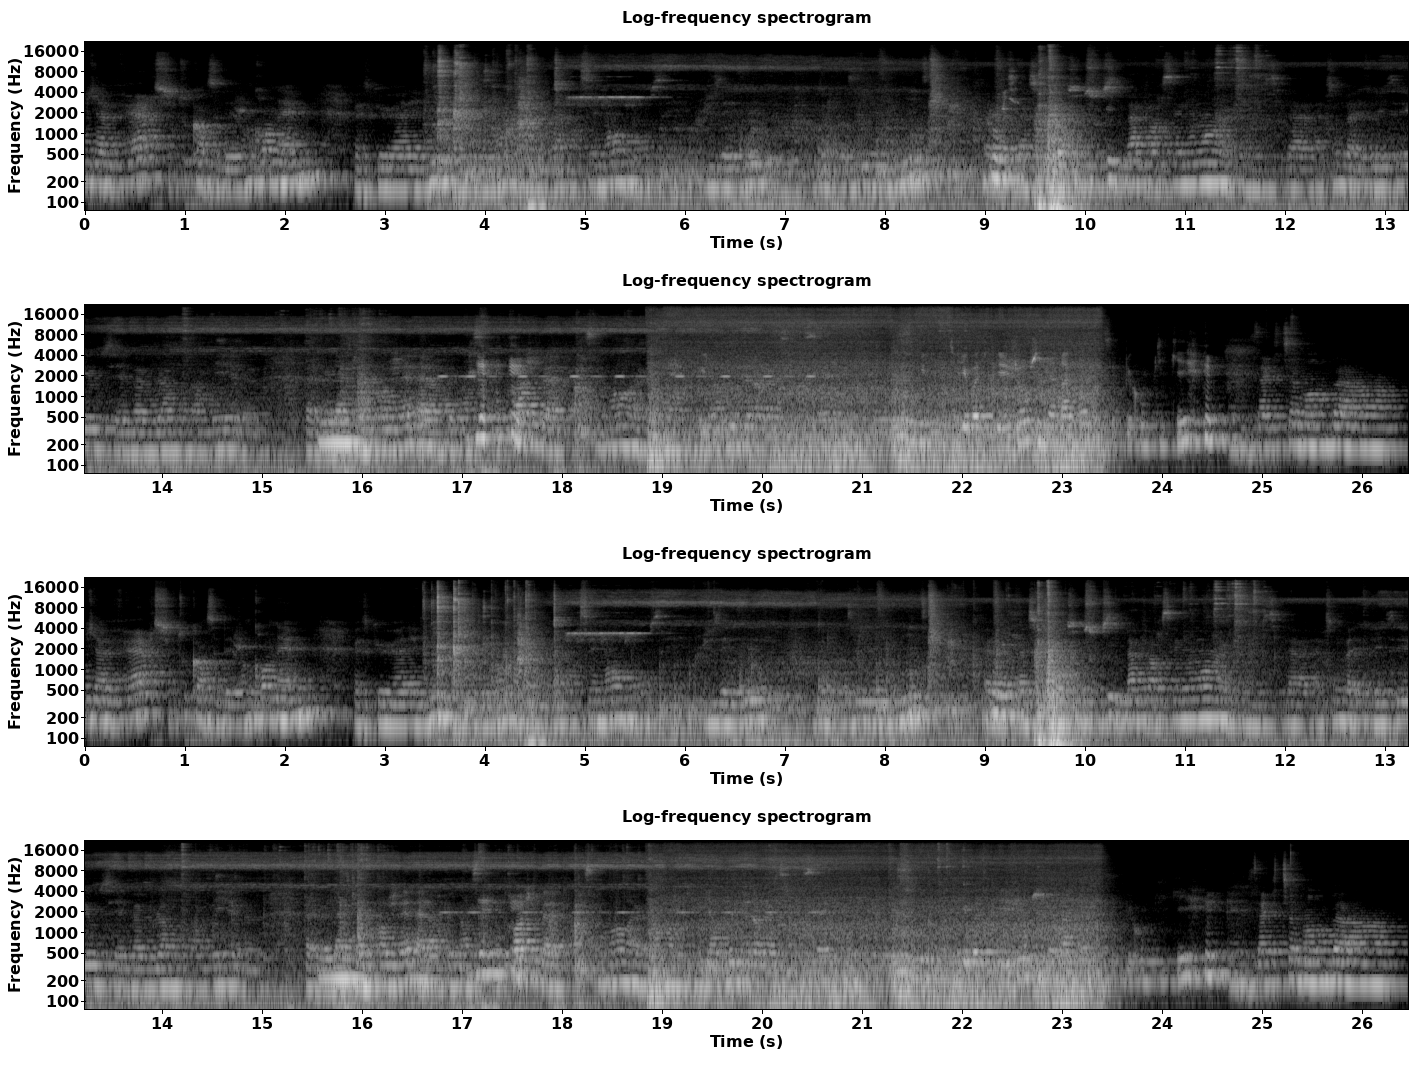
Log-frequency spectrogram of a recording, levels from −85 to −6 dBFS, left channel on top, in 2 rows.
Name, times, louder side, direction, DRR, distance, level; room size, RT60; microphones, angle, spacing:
voice 1, 0.0-22.1 24.7-26.2, right 2 dB, 40° right, -2 dB, 0.9 m, -40 dB
Insect / Alarm, 3.4-22.8, equal, 90° right, 0.8 m, -33 dB
voice 2, 9.0-9.3 9.7-10.0 10.2-10.3 15.6-16.0 17.0-17.7 19.1-19.5 21.3-24.6, left 3 dB, 85° left, 6 dB, 0.4 m, -36 dB
Telephone, 14.0-14.1 16.2-16.3 16.6-17.2 17.6-17.7 18.1-18.2 18.5-18.6 19.1-19.2 19.6-19.7 20.0-20.6 21.6-21.7 23.1-23.2, left 7 dB, 65° left, 1.0 m, -46 dB
Fire, 18.8-23.4, left 1 dB, 10° left, 0.3 m, -36 dB
4.1 x 4.0 x 2.8 m, 1.1 s
head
